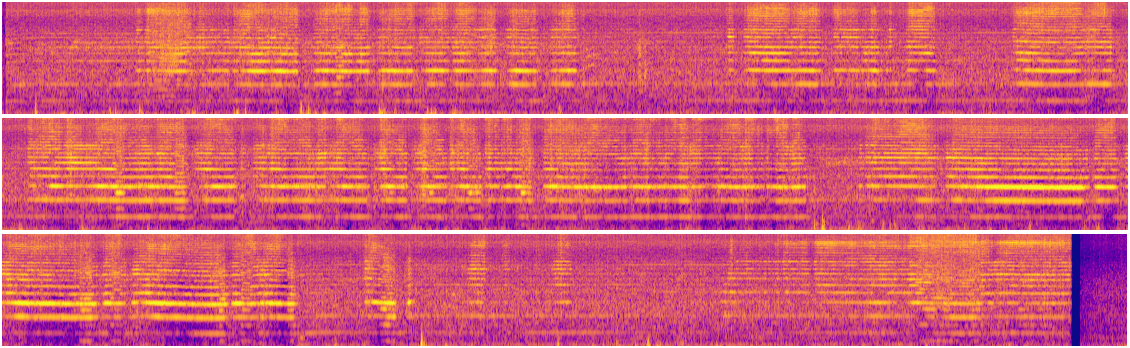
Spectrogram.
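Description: Small rotary tool on a flexible shaft running at high speed and grinding a PVC plastic cut-out, a steady high whine with a harsher rasp that comes and goes as the bit bites the plastic. It stops suddenly near the end.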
